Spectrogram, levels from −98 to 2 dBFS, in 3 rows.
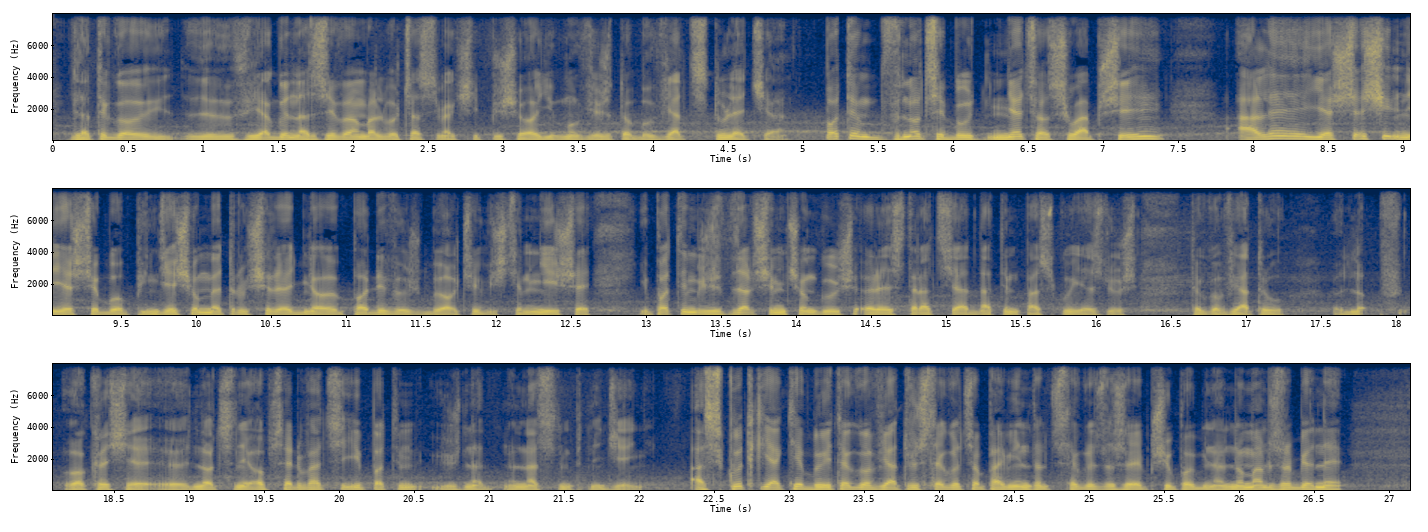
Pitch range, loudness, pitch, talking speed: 95-115 Hz, -17 LUFS, 105 Hz, 175 wpm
